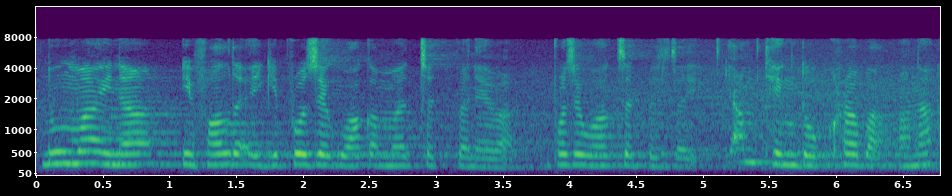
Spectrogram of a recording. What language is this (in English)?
Manipuri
